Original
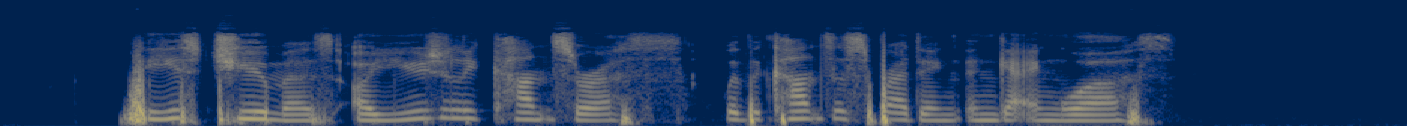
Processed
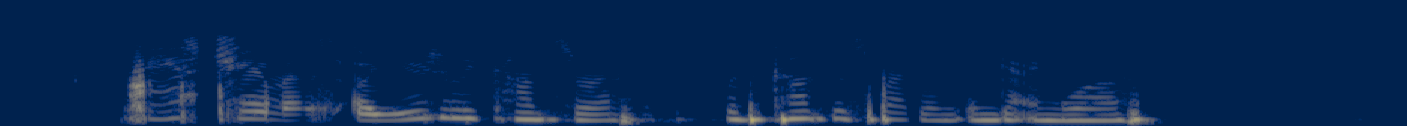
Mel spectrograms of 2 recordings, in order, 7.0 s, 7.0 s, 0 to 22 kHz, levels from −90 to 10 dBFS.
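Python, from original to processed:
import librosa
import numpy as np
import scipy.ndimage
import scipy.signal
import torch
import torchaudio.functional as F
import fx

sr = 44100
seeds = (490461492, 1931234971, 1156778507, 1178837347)

y = fx.filter_sweep_bandpass(x, sr, from_hz=2000.0, to_hz=210.0, start_s=0.22, end_s=2.64, q=6.8)
y = fx.flanger_cancel(y, sr, hz=0.33, depth_ms=4.6)
y = y * librosa.db_to_amplitude(2.5)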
